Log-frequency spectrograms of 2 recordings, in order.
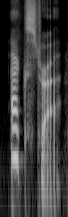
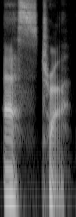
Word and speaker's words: extra: The pronunciation is extra. The stress is on the first syllable, extra. Right. And the X makes a KS sound. Extra, not estra.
